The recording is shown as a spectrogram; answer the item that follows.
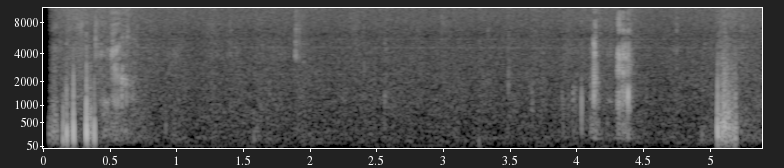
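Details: Sammy, a kitten in water, makes short, rough piggy snorts: a quick cluster of three nasal bursts at the start, scattered soft snuffles in the middle, then another strong snort near the end in a small, quiet room.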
